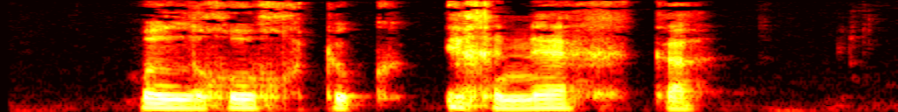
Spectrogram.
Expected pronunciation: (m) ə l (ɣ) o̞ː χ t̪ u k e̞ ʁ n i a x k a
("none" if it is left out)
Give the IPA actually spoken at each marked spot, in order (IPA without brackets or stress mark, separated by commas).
m, ʁ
